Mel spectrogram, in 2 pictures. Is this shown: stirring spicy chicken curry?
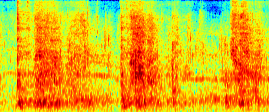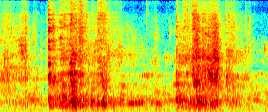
yes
